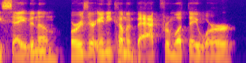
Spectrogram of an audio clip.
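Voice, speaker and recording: A man talks at a moderate pace with a Texan accent. The background is quiet. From Texas. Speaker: podcast host. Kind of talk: casual interview chat.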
